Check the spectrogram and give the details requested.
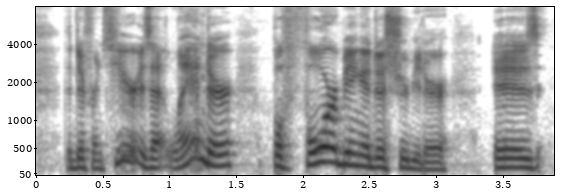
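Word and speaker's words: LANDR: yeah this one is Lander and Lander is spelled without the e at the end which has always pissed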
